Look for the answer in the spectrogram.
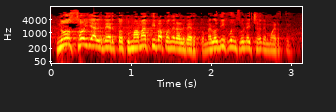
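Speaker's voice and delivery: loud, quickening protest; indignant husband. Acted. Husband correcting wife about his name, indignant. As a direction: object loudly, then rattle off the reason. Husband retorts to being renamed.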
